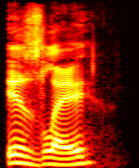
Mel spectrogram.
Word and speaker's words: Islay: So yeah, but that's what Islas are, and it looks like they're pronounced Islay. Islay, but yeah, Isla. – Like an island, but without the N-D.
